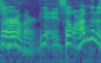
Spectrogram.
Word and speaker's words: Ehrler: most people can't write because it's earlier it's earlier so I'm gonna spell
